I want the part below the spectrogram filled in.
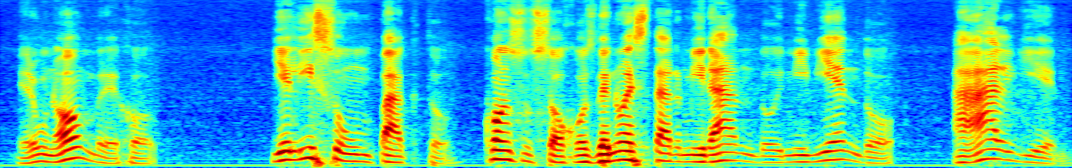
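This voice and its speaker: A man preaching a sermon, slow and earnest, with emphatic rises and hushed endings. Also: a little high. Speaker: pastor.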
